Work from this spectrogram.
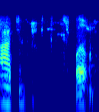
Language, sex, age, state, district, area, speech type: Bengali, male, 60+, West Bengal, Nadia, rural, conversation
